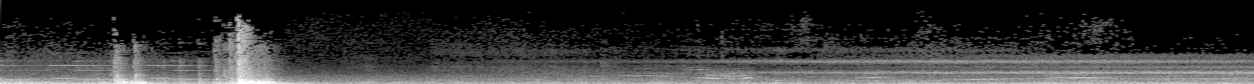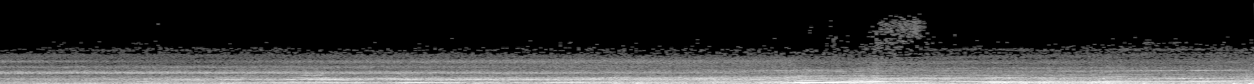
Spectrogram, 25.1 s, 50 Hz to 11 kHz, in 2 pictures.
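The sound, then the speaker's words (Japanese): Train doors slide shut with a brief thump, then a train departs from platform 1, next stop Futamata-shinmachi, its motor whine rising steadily in pitch over a continuous rumble; no one speaks. “1番線電車が発車しますドアが閉まりましたらご注意ください”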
